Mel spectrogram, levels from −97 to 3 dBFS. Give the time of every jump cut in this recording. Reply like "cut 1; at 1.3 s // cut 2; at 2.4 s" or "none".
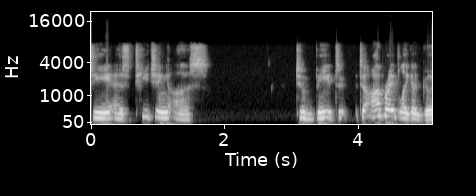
none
